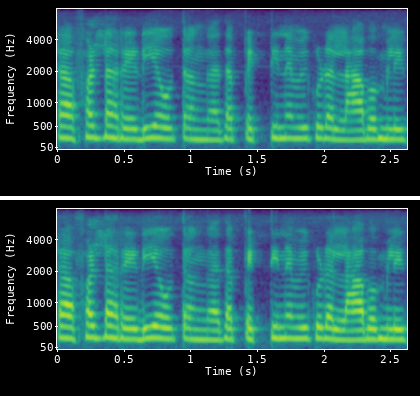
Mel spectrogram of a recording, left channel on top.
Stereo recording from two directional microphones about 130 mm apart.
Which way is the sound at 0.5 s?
55° left (ahead or behind).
